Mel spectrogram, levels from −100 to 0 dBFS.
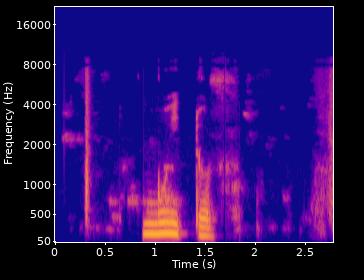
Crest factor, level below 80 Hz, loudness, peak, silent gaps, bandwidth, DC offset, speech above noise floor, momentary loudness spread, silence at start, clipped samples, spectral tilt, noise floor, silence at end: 18 dB; -70 dBFS; -25 LUFS; -10 dBFS; none; 7.8 kHz; under 0.1%; 47 dB; 17 LU; 0.3 s; under 0.1%; -8 dB/octave; -71 dBFS; 0 s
